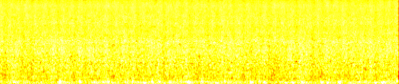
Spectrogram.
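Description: Wind buffeting the microphone out of the window of a moving railway carriage, over the steady rumble of the train running along the track.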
